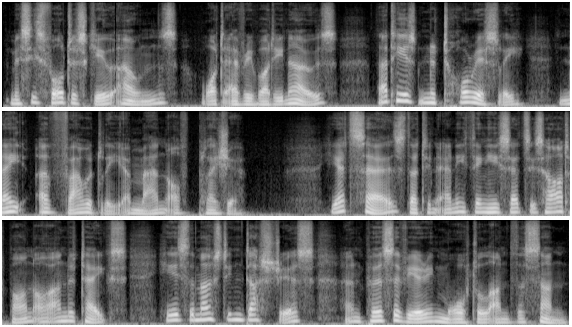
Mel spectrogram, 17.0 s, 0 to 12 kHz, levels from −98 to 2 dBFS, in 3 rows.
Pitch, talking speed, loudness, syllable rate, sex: 120 Hz, 145 wpm, -18 LUFS, 4.5 syllables/s, male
